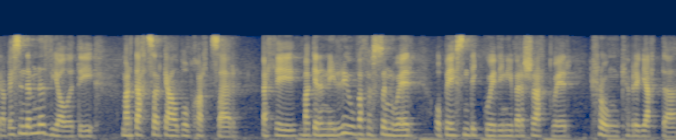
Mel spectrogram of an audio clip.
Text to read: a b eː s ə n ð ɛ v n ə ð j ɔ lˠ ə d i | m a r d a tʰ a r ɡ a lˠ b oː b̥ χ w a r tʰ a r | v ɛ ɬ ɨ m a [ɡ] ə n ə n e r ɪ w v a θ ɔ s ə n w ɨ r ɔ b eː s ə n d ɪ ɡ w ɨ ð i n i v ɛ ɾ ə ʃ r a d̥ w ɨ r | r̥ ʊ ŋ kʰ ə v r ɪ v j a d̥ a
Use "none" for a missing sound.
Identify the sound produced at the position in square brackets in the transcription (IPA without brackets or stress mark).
ɡ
